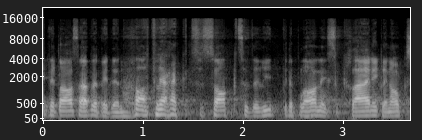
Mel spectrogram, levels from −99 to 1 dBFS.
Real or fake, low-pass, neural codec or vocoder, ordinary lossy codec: fake; 14.4 kHz; codec, 44.1 kHz, 2.6 kbps, SNAC; Opus, 32 kbps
